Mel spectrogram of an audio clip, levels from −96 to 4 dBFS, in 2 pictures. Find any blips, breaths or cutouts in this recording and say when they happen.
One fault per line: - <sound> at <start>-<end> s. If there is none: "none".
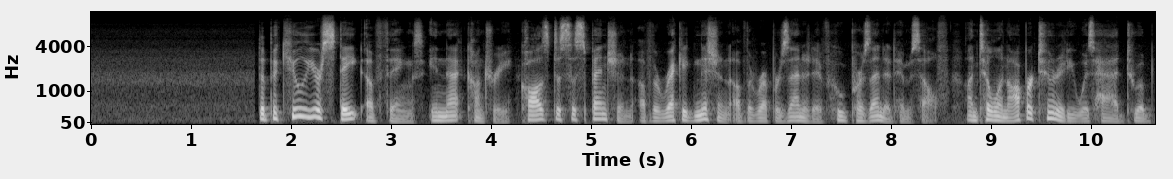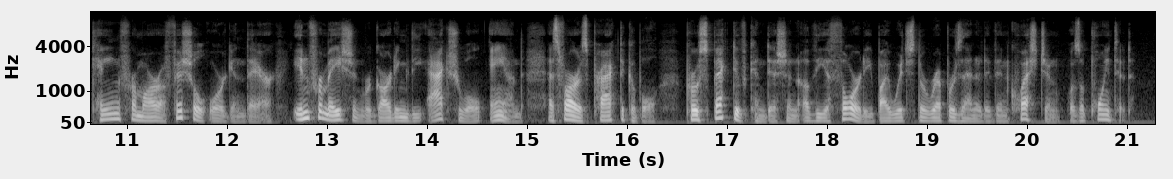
none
